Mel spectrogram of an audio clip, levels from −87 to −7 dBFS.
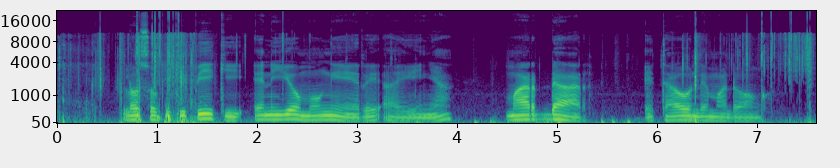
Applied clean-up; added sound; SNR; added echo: none; Crack; 10 dB; none.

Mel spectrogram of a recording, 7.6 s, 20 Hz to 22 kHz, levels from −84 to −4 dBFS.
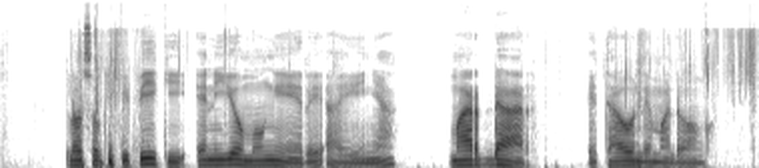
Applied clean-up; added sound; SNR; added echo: neural mask model RNNoise.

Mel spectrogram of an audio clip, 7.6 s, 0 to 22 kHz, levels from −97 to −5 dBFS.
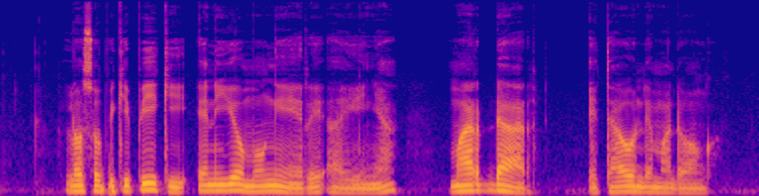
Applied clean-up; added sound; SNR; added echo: none; none; none; none.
